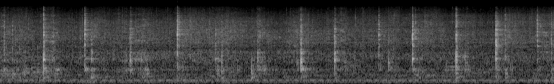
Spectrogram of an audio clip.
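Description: Potato and chopped green chilies frying in a pan for sabudana khichdi, with a steady low sizzle broken by regular sharp scrapes of a spatula stirring, close and alone with no talk.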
